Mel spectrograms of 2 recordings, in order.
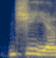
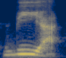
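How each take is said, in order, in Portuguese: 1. O d é forte. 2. O d é fraco. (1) "o nosso dia é muito forte" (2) "se a gente falasse essa palavra em espanhol"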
